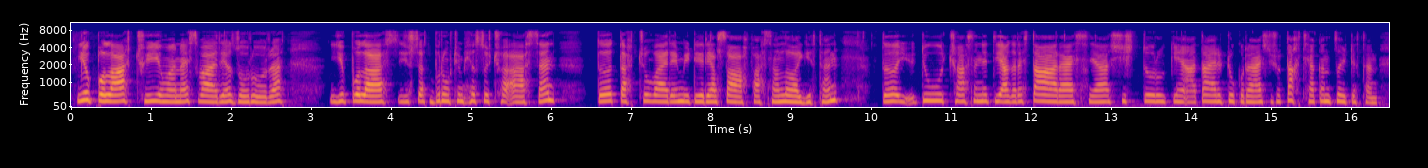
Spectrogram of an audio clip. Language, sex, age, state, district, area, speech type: Kashmiri, female, 18-30, Jammu and Kashmir, Anantnag, rural, spontaneous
